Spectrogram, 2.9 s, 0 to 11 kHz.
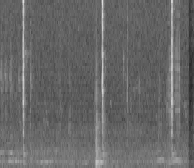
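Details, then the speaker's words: Solar water heater's electric backup element thermostat with 240 V confirmed at its wires: three crisp clicks about a second apart as the thermostat points switch in and out correctly, yet the water still isn't heating; normal thermostat clicking. "you can hear the thermostat adjusting this means that the points are clicking in and clicking out which it should happen but we're still getting no heat"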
